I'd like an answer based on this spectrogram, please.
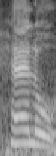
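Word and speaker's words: hello: एच E double L ओ हेलो। इसे पढ़ते हैं गाइस। हेलो यहां पर एक एल साइलेंट होगा।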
